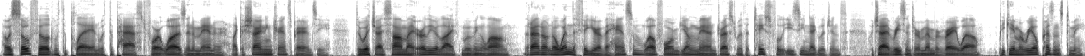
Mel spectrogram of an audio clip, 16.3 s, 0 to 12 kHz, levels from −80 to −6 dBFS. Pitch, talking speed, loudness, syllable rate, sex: 95 Hz, 230 wpm, -19 LUFS, 6.2 syllables/s, male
